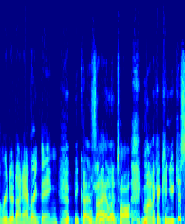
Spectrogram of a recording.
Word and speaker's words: xylitol: it on everything because zyol Monica can you just spell it out so people would know because it kind of it spells out a little different than it sounds absolutely it's x y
